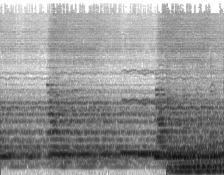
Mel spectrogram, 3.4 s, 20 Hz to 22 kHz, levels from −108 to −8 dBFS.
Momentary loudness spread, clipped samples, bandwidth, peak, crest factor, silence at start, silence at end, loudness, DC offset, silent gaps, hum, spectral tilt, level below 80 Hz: 11 LU; under 0.1%; 18 kHz; -8 dBFS; 14 dB; 0 s; 0 s; -23 LUFS; under 0.1%; none; none; -7.5 dB/octave; -60 dBFS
